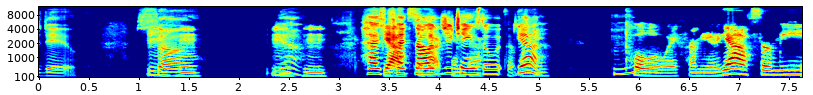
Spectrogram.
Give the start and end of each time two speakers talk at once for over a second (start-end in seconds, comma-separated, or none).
3.4-5.1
